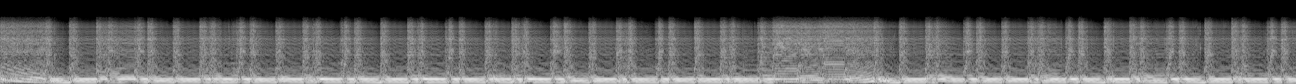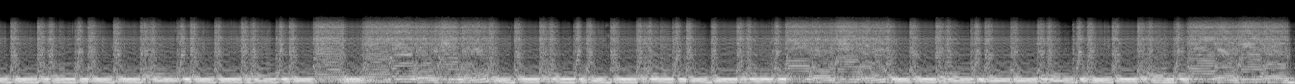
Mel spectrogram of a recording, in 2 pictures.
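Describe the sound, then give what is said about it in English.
A heavily distorted electric guitar riff plays alone and loud, thick sustained low chords that shift pitch every few seconds, with a steady, saturated buzz throughout. “Can I hear that riff for real?”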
